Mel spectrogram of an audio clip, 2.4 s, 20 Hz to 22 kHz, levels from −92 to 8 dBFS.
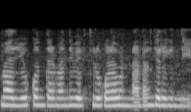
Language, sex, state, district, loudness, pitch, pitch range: Telugu, female, Andhra Pradesh, Guntur, -15 LUFS, 260 Hz, 255-270 Hz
